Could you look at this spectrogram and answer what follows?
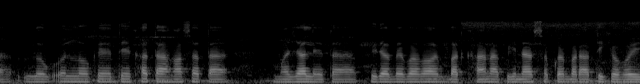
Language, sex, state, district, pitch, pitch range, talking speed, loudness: Hindi, male, Uttar Pradesh, Gorakhpur, 120 Hz, 115-125 Hz, 120 wpm, -40 LUFS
